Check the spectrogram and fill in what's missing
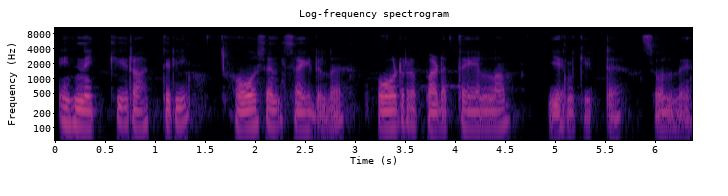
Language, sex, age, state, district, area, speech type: Tamil, male, 18-30, Tamil Nadu, Coimbatore, rural, read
